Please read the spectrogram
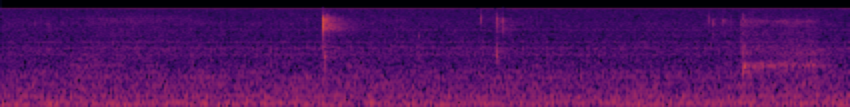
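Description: Faint wet mouth clicks and lip smacks from someone tasting a mouthful of wheat beer, one sharper click about a second and a half in and a couple of smaller ticks later, over steady quiet room hiss.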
